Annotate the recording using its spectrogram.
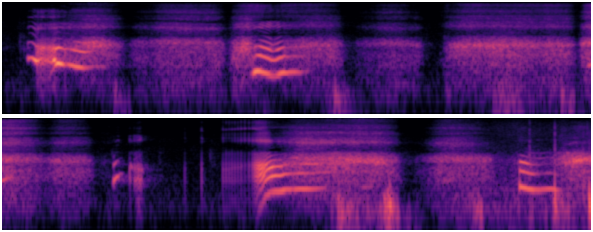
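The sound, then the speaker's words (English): Heavy, ragged breathing with loud gasps, about six breathy bursts in quick succession, some catching into short voiced moans, with no speech. “Breathing. Oh god, I love breathing.”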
